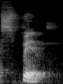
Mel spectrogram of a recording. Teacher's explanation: the p is pronounced without that puff of air it's still a p sound but with less of forceful release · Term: unaspirated p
